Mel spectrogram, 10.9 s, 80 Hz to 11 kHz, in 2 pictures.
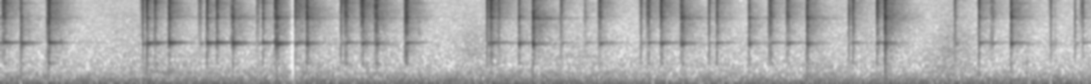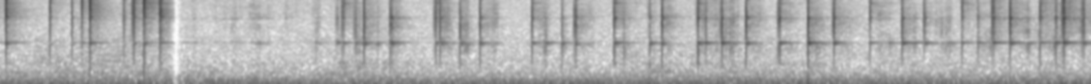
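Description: Long dark nails tap quickly on a hollow, empty white ceramic coffee mug with a lips print, held in both hands. Dense bursts of bright, dry clicks land in uneven clusters, each dying away almost at once over a faint steady tone near 2.3 kHz. A brief drop just after six seconds is followed by lighter, more spaced taps.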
